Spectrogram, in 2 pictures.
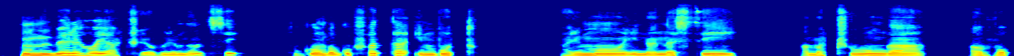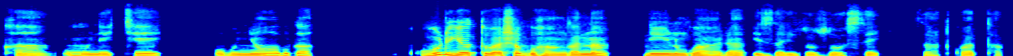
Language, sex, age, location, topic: Kinyarwanda, female, 25-35, Kigali, health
